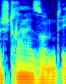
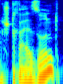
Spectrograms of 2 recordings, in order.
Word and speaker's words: Stralsund: Ich habe geschrieben ein bisschen und ähm, ja, war ich war ein paar Tage war ich dann in Stralsund. Ich habe jetzt gelernt, man betont es auf der ersten Silbe. Ich habe es immer Stralsund betont, man betont es aber auf dem also man betont es vorne.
